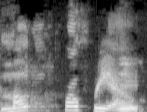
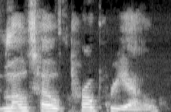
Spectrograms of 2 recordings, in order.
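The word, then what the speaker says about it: motu proprio: to wrap it up motor proprio I did not say it right the first time it's molto proprio um and again what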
